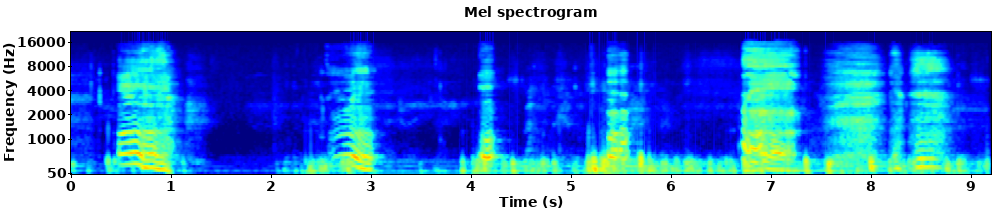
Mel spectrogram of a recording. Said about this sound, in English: I'm breathing heavy. How's my voice sound? Nice.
